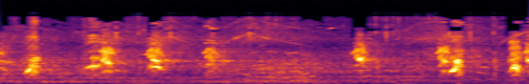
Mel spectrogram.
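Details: Irish Wolfhound at lure coursing, giving short excited barks and yips about once a second, mixed with human speech and outdoor background noise.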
